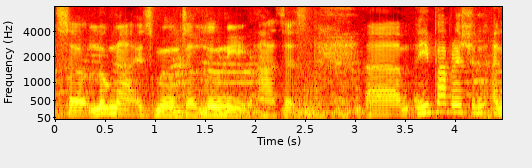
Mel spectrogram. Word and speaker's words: Looney: Thomas Looney. Actually, you pronounce Loney, which make people laugh because Looney means crazy, orang gila.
